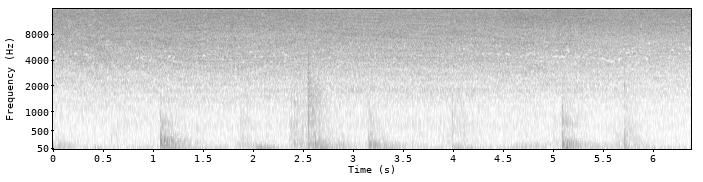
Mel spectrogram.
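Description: Steady hiss of compressed air from the powder coating gun's air line, with a few soft knocks as the gun is handled.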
